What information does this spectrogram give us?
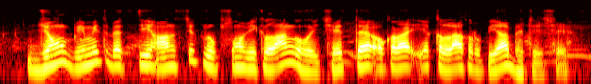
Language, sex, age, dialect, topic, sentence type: Maithili, male, 41-45, Eastern / Thethi, banking, statement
